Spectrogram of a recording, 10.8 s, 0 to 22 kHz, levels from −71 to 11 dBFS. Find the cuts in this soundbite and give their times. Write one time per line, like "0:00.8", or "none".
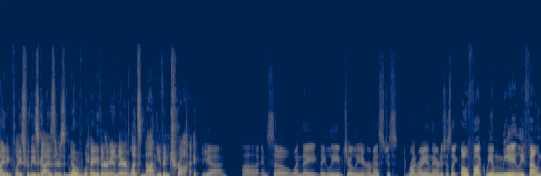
0:08.0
